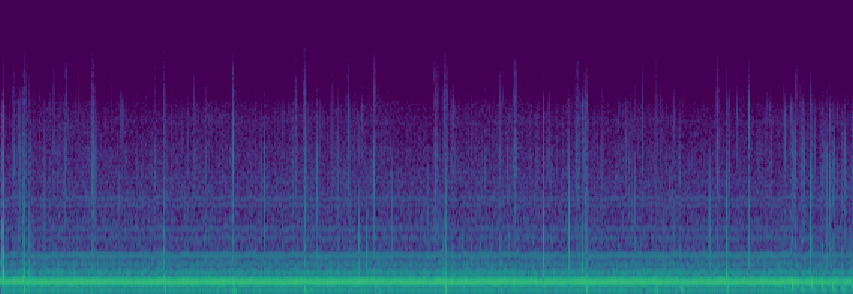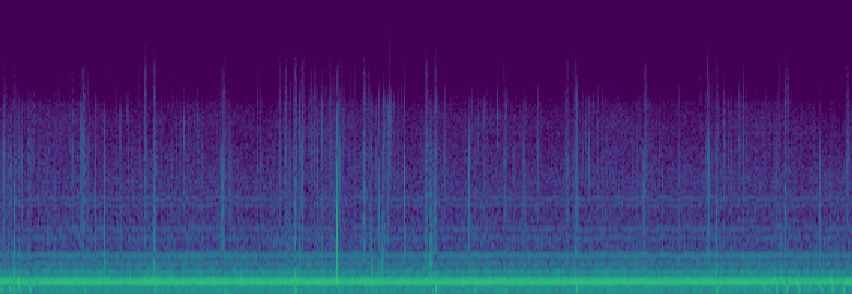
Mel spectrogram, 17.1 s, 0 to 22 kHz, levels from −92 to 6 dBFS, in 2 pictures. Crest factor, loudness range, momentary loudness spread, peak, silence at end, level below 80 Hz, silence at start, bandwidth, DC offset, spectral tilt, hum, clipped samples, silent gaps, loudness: 20 dB; 0 LU; 1 LU; -10 dBFS; 0 s; -44 dBFS; 0 s; 5 kHz; under 0.1%; -10.5 dB/octave; none; under 0.1%; none; -31 LUFS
